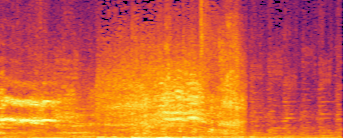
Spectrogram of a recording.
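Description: A woman's startled screams: a high cry right at the start and another about two seconds in, over background music.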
